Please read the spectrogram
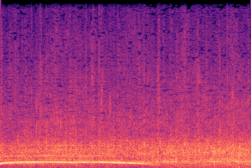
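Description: A crowd applauds loudly with dense, continuous clapping, joined by a clear whistle that holds a steady pitch for about a second before sliding downward.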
